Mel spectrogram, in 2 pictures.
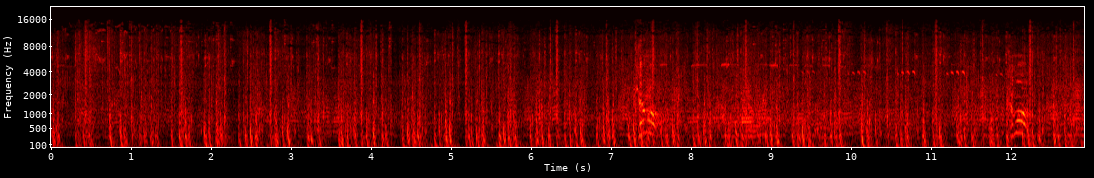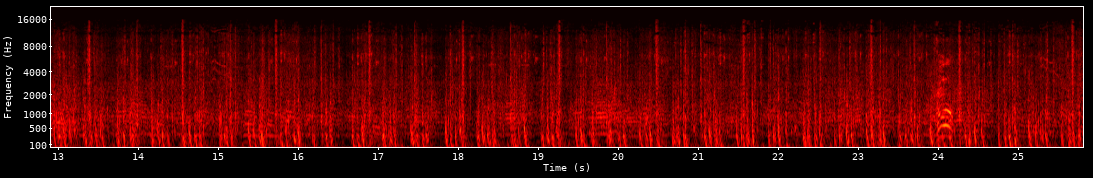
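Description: Horse hooves gallop steadily on dry ground.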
